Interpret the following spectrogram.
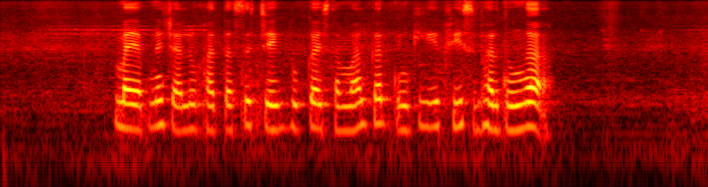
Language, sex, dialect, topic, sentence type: Hindi, female, Marwari Dhudhari, banking, statement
